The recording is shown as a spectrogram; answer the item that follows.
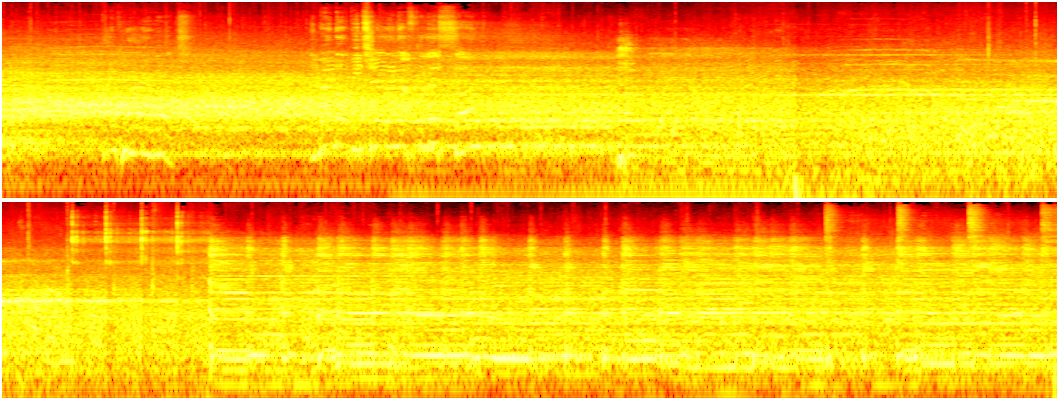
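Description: A large crowd cheering and screaming for a big cheer, then about twelve seconds in a live rock band starts a song with electric guitars, bass and drums.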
